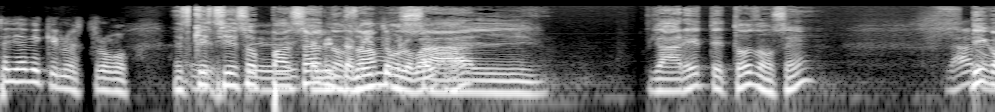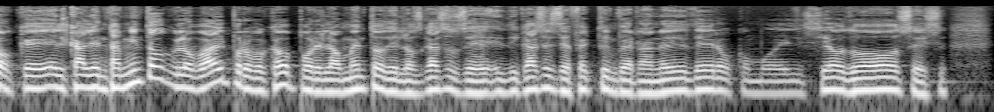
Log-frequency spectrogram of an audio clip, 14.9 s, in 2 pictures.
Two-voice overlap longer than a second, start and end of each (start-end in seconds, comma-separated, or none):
1.4-3.5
